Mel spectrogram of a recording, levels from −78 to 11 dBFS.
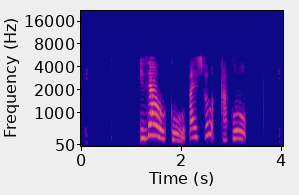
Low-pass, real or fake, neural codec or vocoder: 5.4 kHz; fake; codec, 24 kHz, 0.9 kbps, WavTokenizer, medium music audio release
